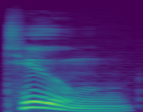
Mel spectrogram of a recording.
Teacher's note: we end it with an m sound so your lips have to touch together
